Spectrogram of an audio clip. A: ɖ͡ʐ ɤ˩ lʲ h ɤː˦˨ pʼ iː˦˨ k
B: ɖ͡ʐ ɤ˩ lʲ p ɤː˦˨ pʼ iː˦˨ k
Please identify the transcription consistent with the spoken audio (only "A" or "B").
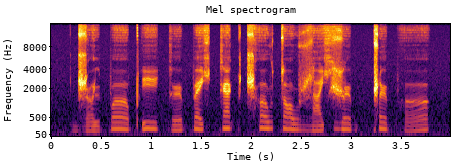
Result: B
